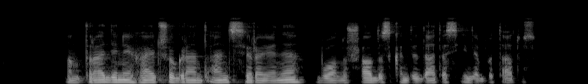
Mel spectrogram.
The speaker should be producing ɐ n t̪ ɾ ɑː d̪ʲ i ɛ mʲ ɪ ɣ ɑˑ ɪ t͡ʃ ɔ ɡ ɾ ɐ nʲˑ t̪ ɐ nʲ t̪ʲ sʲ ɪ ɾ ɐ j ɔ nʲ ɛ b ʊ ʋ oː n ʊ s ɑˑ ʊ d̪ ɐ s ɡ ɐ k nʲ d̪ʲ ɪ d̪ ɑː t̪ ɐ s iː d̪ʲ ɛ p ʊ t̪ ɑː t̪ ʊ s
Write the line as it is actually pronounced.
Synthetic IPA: ɐ n t̪ ɾ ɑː d̪ʲ i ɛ nʲ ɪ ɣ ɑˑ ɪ t͡ʃ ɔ ɡ ɾ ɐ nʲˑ t̪ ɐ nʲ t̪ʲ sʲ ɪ ɾ ɐ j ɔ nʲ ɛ b ʊ ʋ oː n ʊ ʃ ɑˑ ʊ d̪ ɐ s k ɐ nʲ d̪ʲ ɪ d̪ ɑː t̪ ɐ s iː d̪ʲ ɛ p ʊ t̪ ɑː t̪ ʊ s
